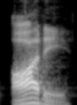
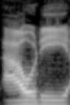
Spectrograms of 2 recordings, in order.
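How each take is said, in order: First: Audi is said with the American pronunciation. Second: Audi is said with its original pronunciation. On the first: The speaker calls it wrong. "they say Audi... mispronounce it because in America that's just the way we say it" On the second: The speaker calls it right. "an Audi is Audi. I do know that"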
